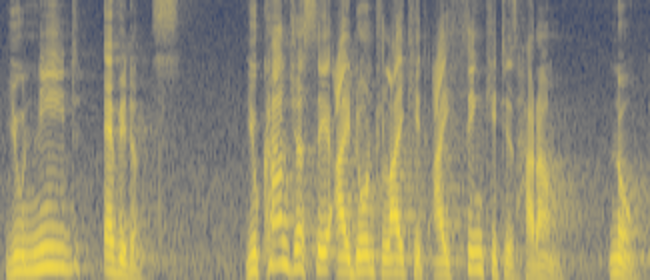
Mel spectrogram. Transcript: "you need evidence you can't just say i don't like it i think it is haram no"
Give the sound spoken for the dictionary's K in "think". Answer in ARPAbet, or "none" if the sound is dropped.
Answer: K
